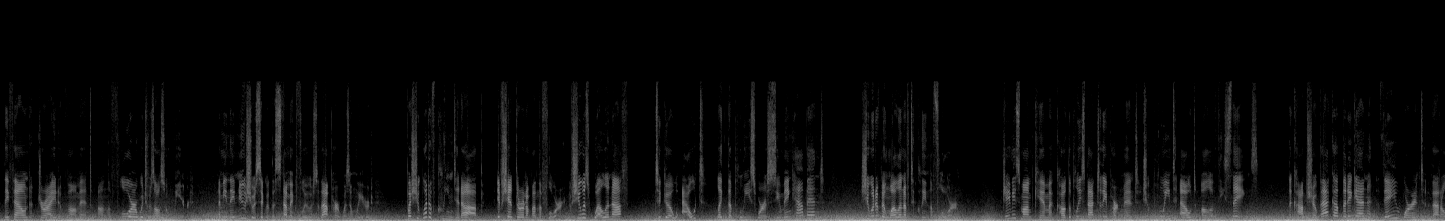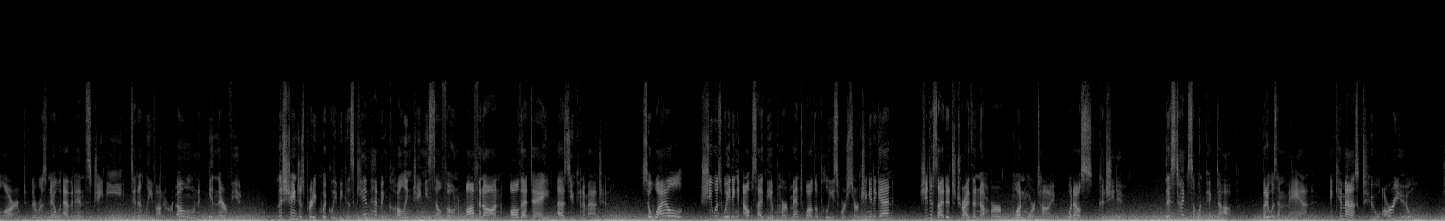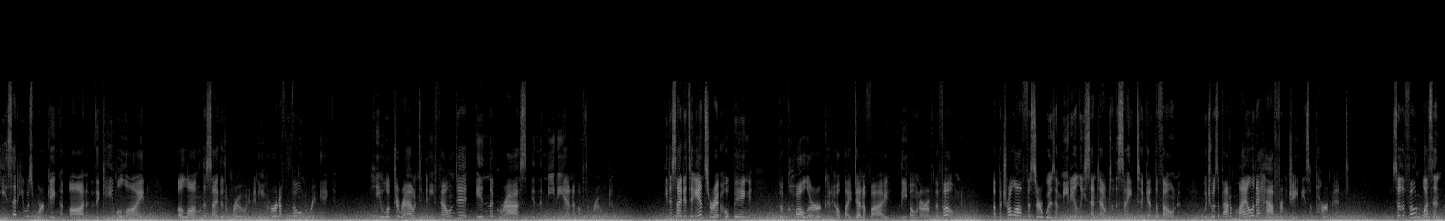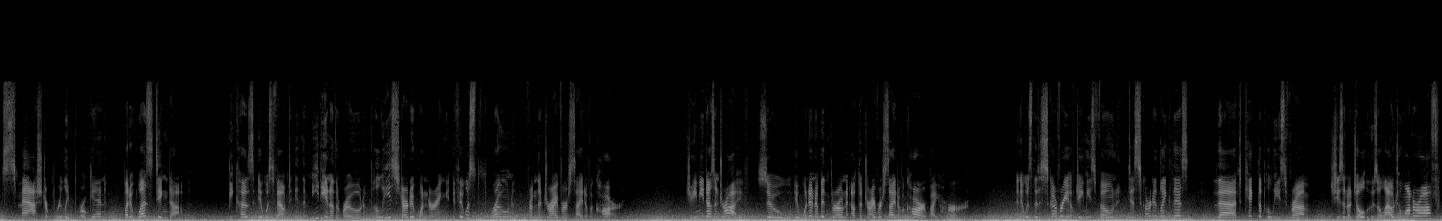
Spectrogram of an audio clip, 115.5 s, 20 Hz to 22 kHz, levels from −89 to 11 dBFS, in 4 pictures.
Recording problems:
low rumble; loud; throughout; 5 dB below the speech

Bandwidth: 14 kHz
